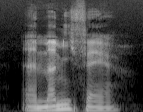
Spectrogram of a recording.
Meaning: mammal
- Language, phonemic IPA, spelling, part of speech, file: French, /ma.mi.fɛʁ/, mammifère, noun, Fr-mammifère.ogg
